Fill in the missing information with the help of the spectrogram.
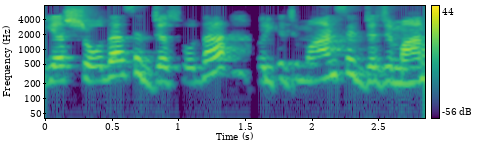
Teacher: बघेली के प्रभाव से यहां य का परिवर्तन जो है ज में हो जाता है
